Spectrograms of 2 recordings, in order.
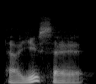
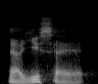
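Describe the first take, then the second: Both takes have the same delivery.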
